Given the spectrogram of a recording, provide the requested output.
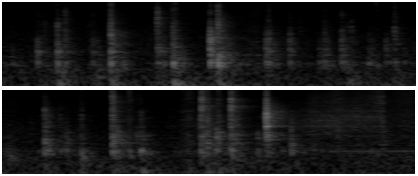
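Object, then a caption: Plastic stove control panel with knobs. Fingers and a cloth rub over the plastic knobs and surface of a white plastic stove back panel. The result is an irregular series of short, bright ticks and clicks with soft rubbing between them, ending in a faint steady hiss.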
